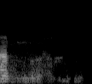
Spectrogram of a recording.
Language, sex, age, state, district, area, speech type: Assamese, male, 18-30, Assam, Lakhimpur, rural, conversation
